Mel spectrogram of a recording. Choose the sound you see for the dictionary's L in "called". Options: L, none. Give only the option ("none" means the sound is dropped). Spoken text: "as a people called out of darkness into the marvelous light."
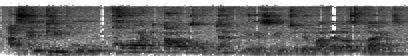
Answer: none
